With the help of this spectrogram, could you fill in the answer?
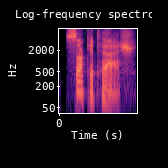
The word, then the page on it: succotash: American English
